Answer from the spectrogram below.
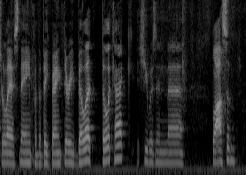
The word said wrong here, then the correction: Bialik: Oh, Maya Bialik. Maya Bialik.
